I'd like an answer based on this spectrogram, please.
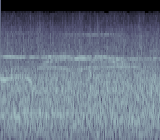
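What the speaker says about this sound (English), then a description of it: "they're getting a great round of applause from the crowd" After a cricket win for Australia A over Zimbabwe in a World Series Cup match, the crowd breaks into loud, steady applause, a dense wash of clapping that carries through the whole moment.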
